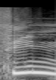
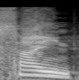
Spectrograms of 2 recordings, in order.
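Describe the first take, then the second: First: It is said with a short i vowel. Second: It is said with a long ai vowel. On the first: The speaker calls it wrong. "এটা কিন্তু আবার সিন না" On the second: The speaker calls it right. "কিন্তু এটা কিন্তু সাইন"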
